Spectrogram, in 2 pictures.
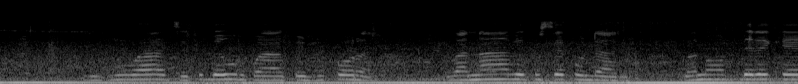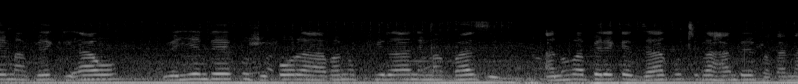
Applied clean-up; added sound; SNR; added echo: none; Truck; -5 dB; none.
